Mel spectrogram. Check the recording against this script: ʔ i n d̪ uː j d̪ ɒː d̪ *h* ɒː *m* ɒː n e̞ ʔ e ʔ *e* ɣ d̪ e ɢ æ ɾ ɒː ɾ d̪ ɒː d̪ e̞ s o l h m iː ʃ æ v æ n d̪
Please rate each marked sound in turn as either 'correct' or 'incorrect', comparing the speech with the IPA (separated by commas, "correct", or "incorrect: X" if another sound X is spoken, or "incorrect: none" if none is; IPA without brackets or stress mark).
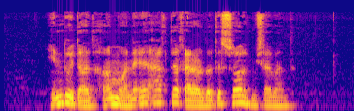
correct, correct, incorrect: æ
